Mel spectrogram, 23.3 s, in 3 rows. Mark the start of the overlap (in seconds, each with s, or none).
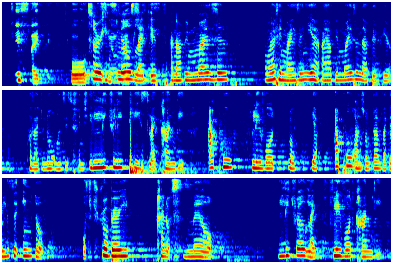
1.9 s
